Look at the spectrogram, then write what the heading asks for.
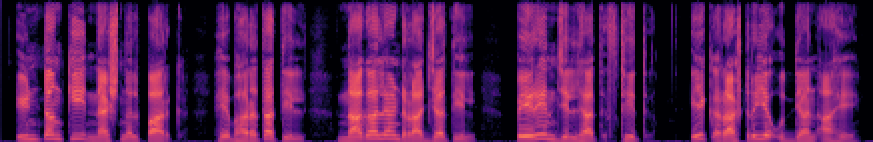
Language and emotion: Marathi, neutral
